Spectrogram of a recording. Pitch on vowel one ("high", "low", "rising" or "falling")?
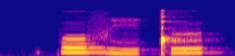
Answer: high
